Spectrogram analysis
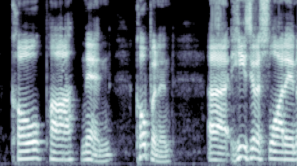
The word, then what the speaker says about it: Koponen: Kopanen, which is how he wants his name pronounced, I guess. Kopanen.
